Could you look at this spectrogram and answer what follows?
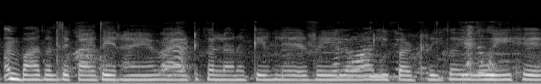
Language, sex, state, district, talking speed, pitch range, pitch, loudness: Hindi, female, Bihar, Vaishali, 155 wpm, 210-220 Hz, 215 Hz, -16 LUFS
